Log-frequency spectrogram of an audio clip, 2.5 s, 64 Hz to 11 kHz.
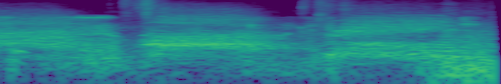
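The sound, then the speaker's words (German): Staff in the SpaceX control center cheering and shouting loudly as the largest rocket ever built lifts off around 8:30 local time in Texas, a sustained wall of excited voices with brief dips before swelling again, continuous throughout. “Immerhin, die größte je gebaute Rakete hat abgehoben, gegen 8.30 Uhr Ortszeit in Texas, unterm Jubel der Mitarbeiter der SpaceX-Kommandozentrale.”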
